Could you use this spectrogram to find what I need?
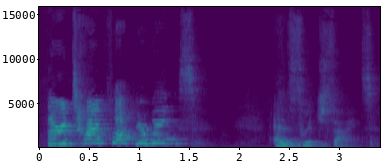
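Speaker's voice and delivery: high, lilting dance cue, slowed; sing-song ballet teacher calling steps. Shown as a demonstration. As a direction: call the moves like counting music. Calling dance counts to class.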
